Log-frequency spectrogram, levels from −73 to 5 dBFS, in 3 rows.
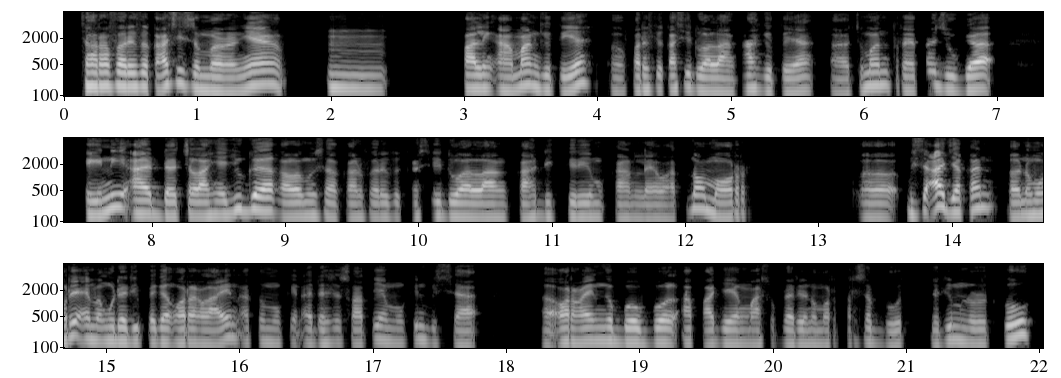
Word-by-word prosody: Cara 170 0 +6
verifikasi 165 +1 +4
sebenarnya, 150 +4 +4 0.3
mmm, 150 -2 -3 0.6
paling 150 -1 +4
aman 140 +5 +3
gitu 140 -3 -3
ya, - - +1 0.2
eee, 125 - -8
verifikasi 140 +2 -2
2 135 - +3
langkah 130 +3 +1
gitu 130 -1 -6
ya, 130 +2 0
eee, 120 -1 -7
cuman 170 +3 0
ternyata 145 +2 -5
juga 145 -3 +4 0.5
ini 165 +9 +2
ada 150 -2 +4
celahnya 140 0 +3
juga, 180 +2 +4
kalau 135 0 +2
misalkan 130 -2 -4
verifikasi 130 +1 -8
2 135 -1 +3
langkah 130 0 +1
dikirimkan 130 -2 -5
lewat 120 0 -5
nomor, 150 -7 +1 0.9
eee, 130 0 -1
bisa 150 -3 +4
aja 165 -7 +5
kan, 195 +5 -1
eee, 135 - -1
nomornya 150 +5 +1
emang 145 -2 -2
udah 145 -1 +1
dipegang 140 0 -2
orang 135 -1 0
lain 125 +6 0
atau 140 -2 -11
mungkin 135 +1 -11
ada 130 -1 -7
sesuatu 130 +1 -7
yang 145 -3 -5
mungkin 145 +3 -9
bisa, 125 -2 -6 0.5
eee, - - -3
orang 140 0 +2
lain 145 - -1
ngebobol 135 -1 0
apa 130 -2 -4
aja 130 -1 -2
yang 125 - -7
masuk 125 +2 -8
dari 125 -1 -4
nomor 125 0 -7
tersebut. 125 -2 -10 0.2
Jadi 125 +4 -7
menurutku 150 +5 -1
140 Hz, 165 wpm, -22 LUFS, 130-150 Hz, 0.9 s, Cara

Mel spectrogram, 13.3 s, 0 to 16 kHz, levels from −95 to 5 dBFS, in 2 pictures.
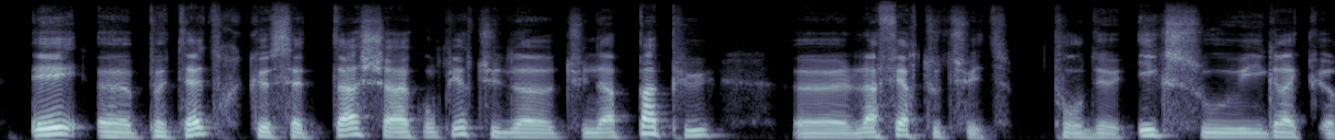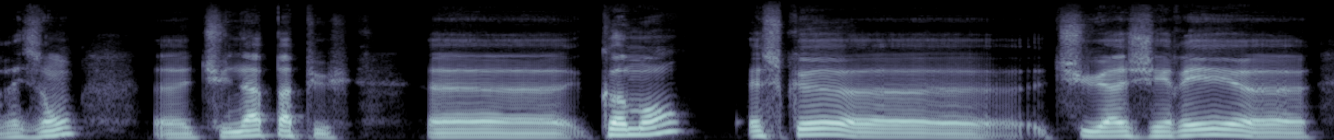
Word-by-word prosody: et 165 +4 +6
heu, 110 -3 +2
peut-être 145 - -1
que 115 - -1
cette 105 -4 -4
tâche 150 +2 +2
à 110 - +5
accomplir 110 +10 -2
tu 115 -9 -7
n'as 100 -2 -1
tu 90 +3 -10
n'as 105 +1 0
pas 180 - +4
pu, 135 -5 -7 0.4
heu, 95 -1 0
la 110 +4 +1
faire - - 0
tout - - -9
de - - -21
suite, - - -12 0.2
pour 95 - -5
de 90 -1 -7
X 140 -2 -2
ou 100 -1 -2
Y 100 +1 -2
raison, 115 - -1 0.4
heu, 85 0 -4
tu 105 +5 -6
n'as 130 +2 +5
pas 130 -1 +2
pu. 90 -7 -10 0.4
Heu, 95 -1 0
comment 160 +11 +4 0.3
est-ce 125 0 -2
que, - - 0
heu, 100 - +1 0.2
tu 120 -1 0
as 120 0 +4
géré, 130 +7 +2
heu, 105 -5 +1
110 Hz, 180 wpm, -22 LUFS, 95-140 Hz, 0.4 s, et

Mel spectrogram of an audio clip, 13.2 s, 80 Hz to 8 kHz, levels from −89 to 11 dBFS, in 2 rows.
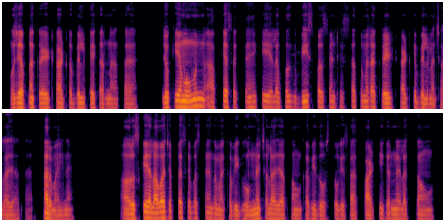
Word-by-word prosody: मुझे 100 +1 +4
अपना 105 +2 +3
credit 100 -1 +1
card 100 -3 0
का 105 - -5
बिल 100 +1 0
पे 105 - 0
करना 95 -1 -5
होता 95 +1 -9
है, 95 - -13 0.4
जो 110 - +5
कि 130 +4 +2
अमूमन 130 +4 +8
आप 115 -3 -4
कह 120 - +5
सकते 110 -1 -9
हैं 115 +2 -1
कि 125 - -6
ये 115 - -1
लगभग 115 +1 -3
20 120 +2 +2
परसेंट 115 0 -4
हिस्सा 110 +2 -8
तो 120 - -9
मेरा 120 0 +1
क्रेडिट 100 -2 0
कार्ड 105 -2 -4
के 115 - -5
बिल 100 -3 -1
में 95 - -3
चला 90 +2 -4
जाता 95 0 -8
है - - -17 0.2
हर 110 -2 +8
महीने। 95 +1 -5 0.7
और 100 0 +3
उसके 105 +5 +5
अलावा 120 +1 +8
जब 130 - -2
पैसे 120 0 -1
बचते 115 0 -9
हैं 110 - -2
तो 105 - -2
मैं 95 -2 -2
कभी 90 -1 -3
घूमने 95 +3 0
चला 105 -1 -1
जाता 100 0 -3
हूँ, 95 -1 -4
कभी 95 0 -3
दोस्तों 95 +2 -6
के 95 - -5
साथ 95 0 -6
पार्टी 95 +3 -2
करने 100 -1 -2
लगता 95 -1 -7
हूँ, 95 0 -6
105 Hz, 260 wpm, -26 LUFS, 95-115 Hz, 0.7 s, अमूमन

